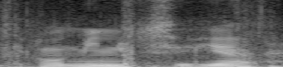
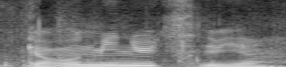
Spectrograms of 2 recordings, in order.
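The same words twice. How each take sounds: First: Softer, lower, to himself; quiet muttered repeat. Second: Said in the usual way. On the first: Real, not acted. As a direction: mutter it again for yourself. (répété à voix basse) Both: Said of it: "repeats it to himself".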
